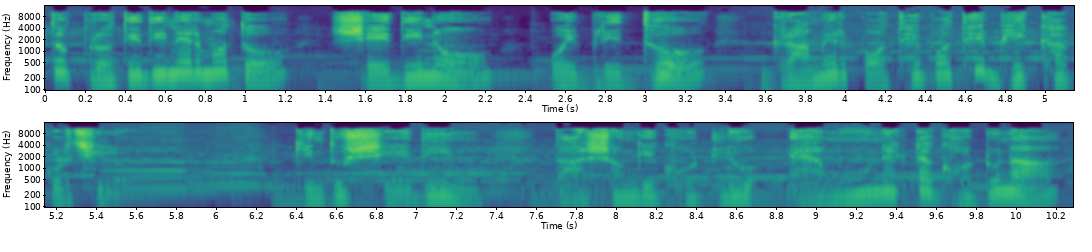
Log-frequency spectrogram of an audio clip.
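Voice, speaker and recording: Woman as a slow, solemn wise sage. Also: sits low, sing-song, over music, heavily acted. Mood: storytelling. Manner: solemn, measured, preaching. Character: wise, serene holy sage teaching villagers. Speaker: storyteller and teacher. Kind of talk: scripted cartoon moral storytelling.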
